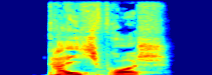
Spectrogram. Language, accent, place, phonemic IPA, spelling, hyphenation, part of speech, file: German, Germany, Berlin, /ˈtaɪ̯çˌfʁɔʃ/, Teichfrosch, Teich‧frosch, noun, De-Teichfrosch.ogg
- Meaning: common waterfrog, edible frog (Pelophylax × esculentus, a hybrid of the pool frog (Pelophylax lessonae) and the Central Asian marsh frog (Pelophylax ridibundus)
